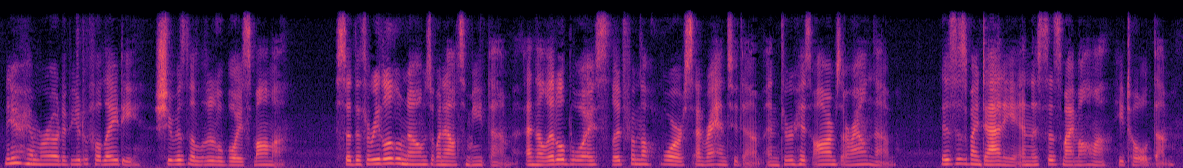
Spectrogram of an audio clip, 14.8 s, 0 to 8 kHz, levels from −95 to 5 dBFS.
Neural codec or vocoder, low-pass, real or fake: codec, 16 kHz, 0.8 kbps, ZipCodec; 7.2 kHz; fake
